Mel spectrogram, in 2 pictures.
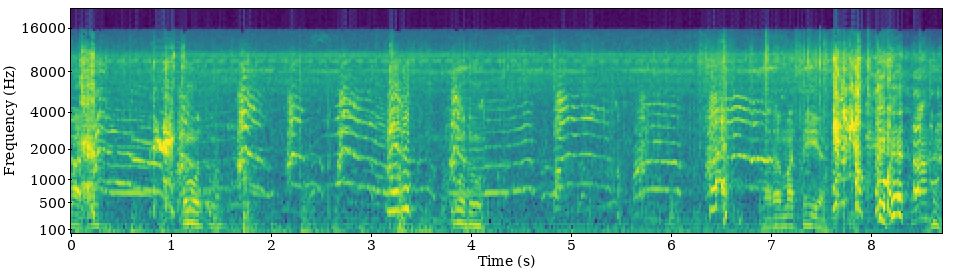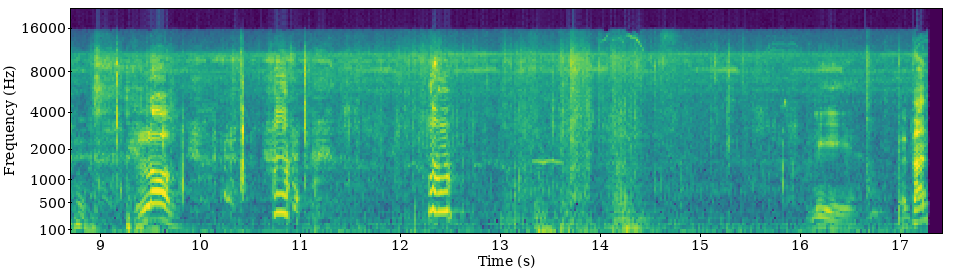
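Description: Several men talk and laugh close by, outdoors.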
